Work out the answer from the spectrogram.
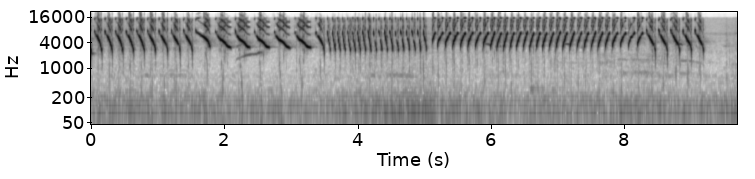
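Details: Yorkshire canary song of fast repeated descending whistles that merge into a long rapid buzzing trill, then return to slower sweeping notes before stopping.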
